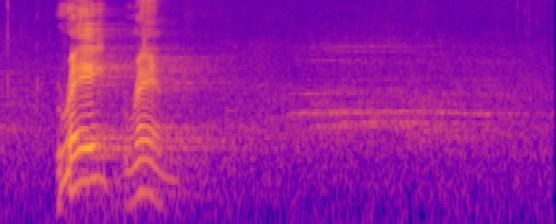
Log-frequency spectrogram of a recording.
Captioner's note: audience cheers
